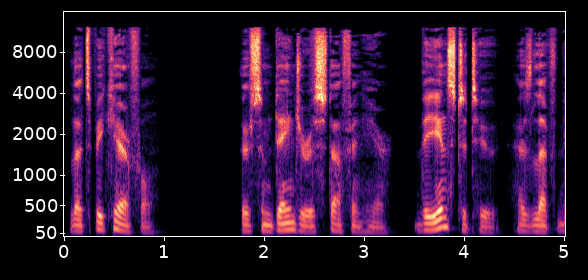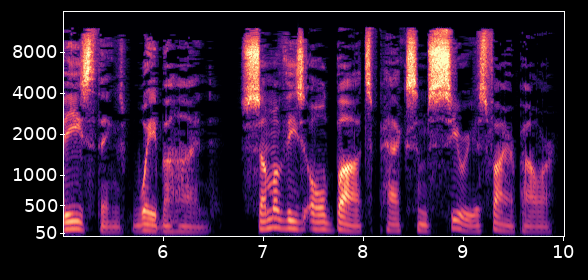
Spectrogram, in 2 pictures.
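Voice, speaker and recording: A man's voice: sits low, lively intonation, measured pace, dry recording, studio quality. A man voicing a stern, dutiful synth soldier companion in a video game, speaking in a clipped, matter-of-fact military way with some disdain. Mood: watchful, tactical.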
